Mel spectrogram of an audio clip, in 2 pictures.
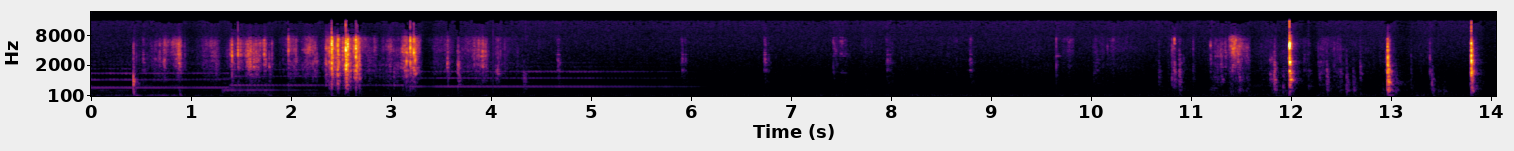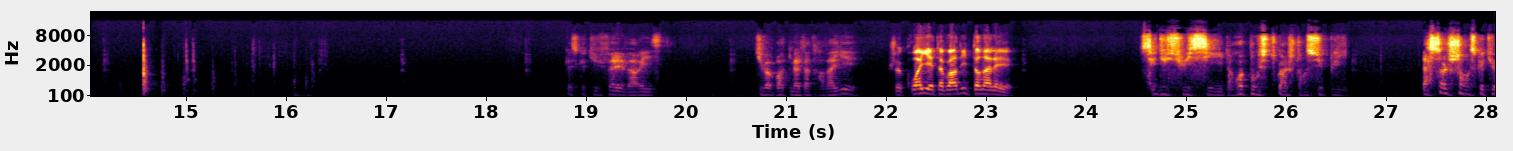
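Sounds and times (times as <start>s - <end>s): held musical notes: 0.0s - 6.2s
sharp knocks and clicks: 11.8s - 16.4s.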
